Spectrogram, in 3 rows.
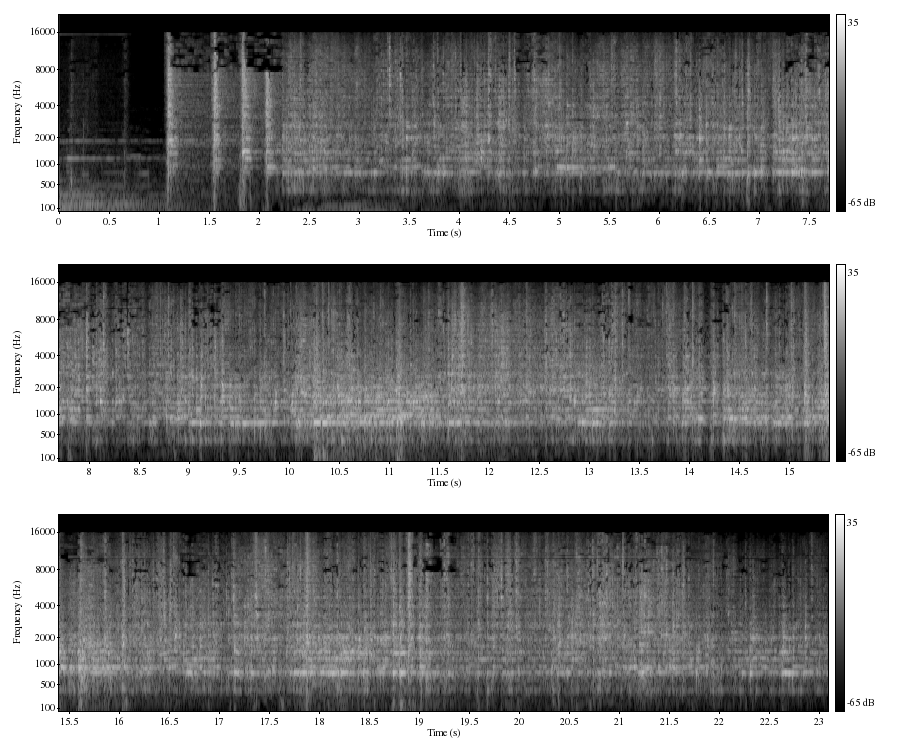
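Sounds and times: glass bottle rolling on concrete: 0:01.1 - 0:23.0.

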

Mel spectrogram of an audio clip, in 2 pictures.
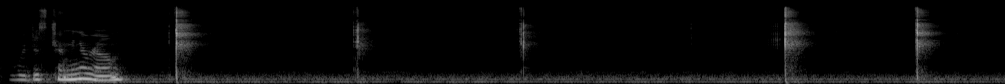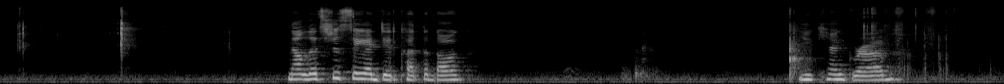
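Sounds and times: nail clippers clipping dog nails: 0:01.6 - 0:02.1, 0:03.5 - 0:03.8, 0:05.1 - 0:05.5, 0:07.7 - 0:08.2, 0:09.0 - 0:09.6, 0:10.2 - 0:11.6.

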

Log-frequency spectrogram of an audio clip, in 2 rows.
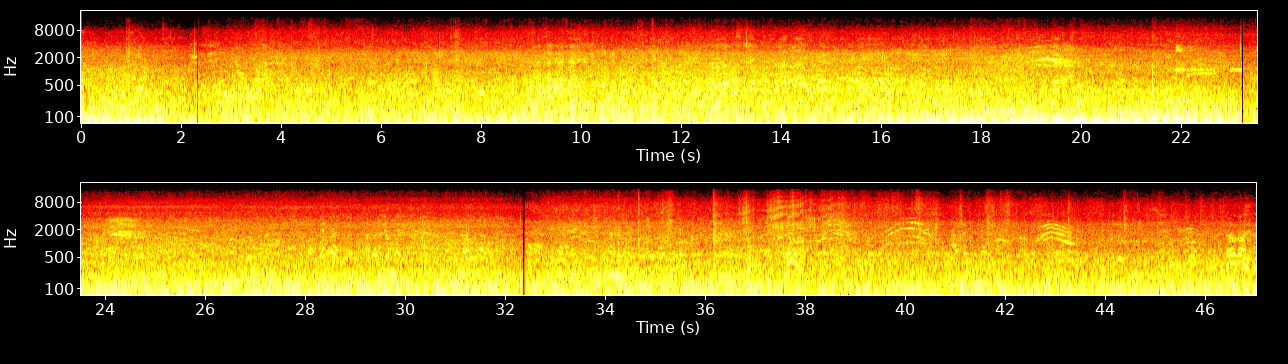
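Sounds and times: faint voices of passers-by: 0:00.0 - 0:47.0
low street rumble: 0:00.0 - 0:47.0.

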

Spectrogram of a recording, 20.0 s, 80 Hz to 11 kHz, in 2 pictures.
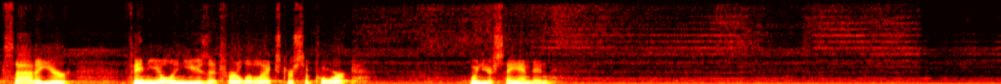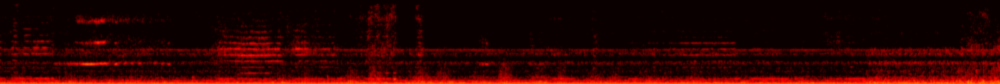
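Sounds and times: wood lathe humming: 0:00.0 - 0:20.0
sandpaper on spinning wood: 0:02.0 - 0:18.7.

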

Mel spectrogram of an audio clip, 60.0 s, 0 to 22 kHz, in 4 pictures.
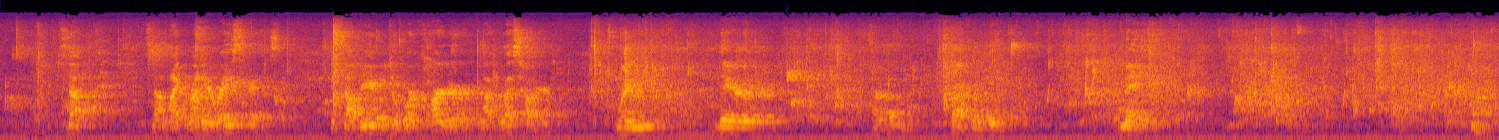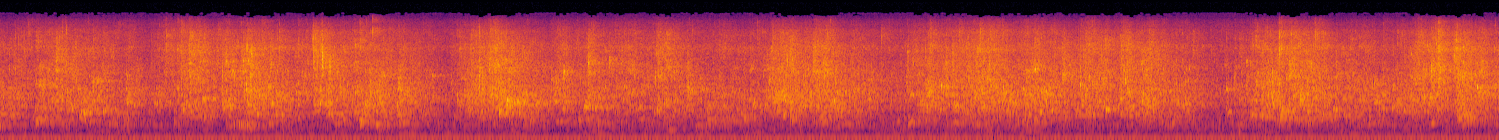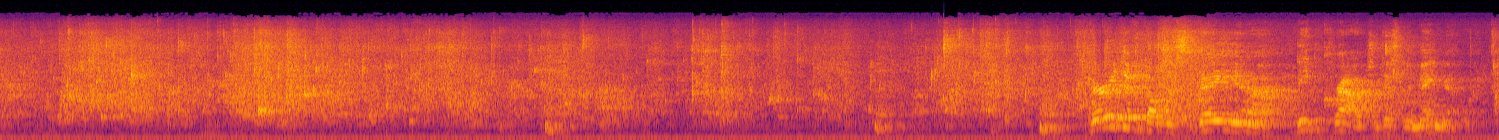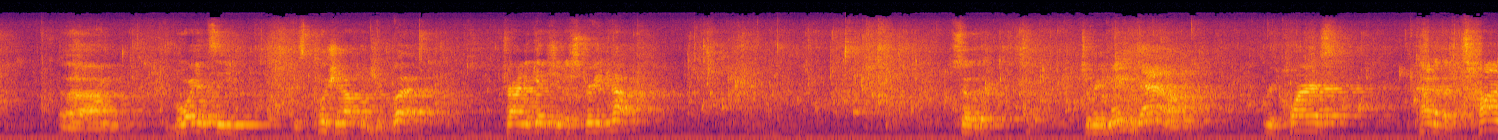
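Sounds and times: pool water sloshing and splashing: 0:00.0 - 0:59.9.

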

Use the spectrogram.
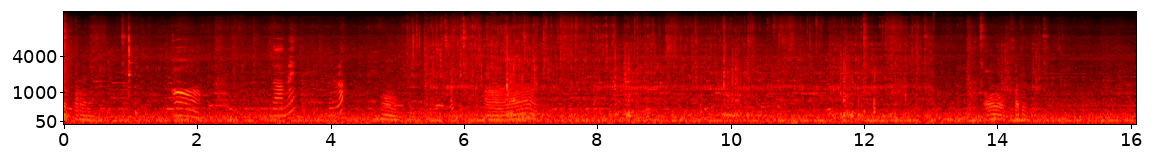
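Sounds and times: juicer machine humming: 0:05.0 - 0:14.8
juice filling a bottle: 0:05.1 - 0:13.0
juicer clicks: 0:05.2 - 0:13.1.

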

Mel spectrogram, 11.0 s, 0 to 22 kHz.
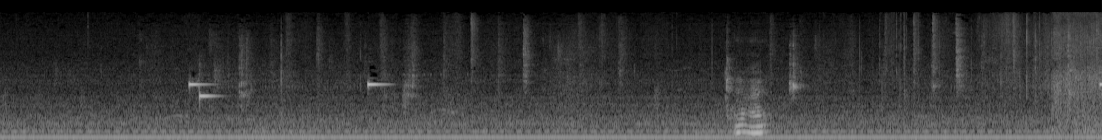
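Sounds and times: short electronic beeps: 0:01.9 - 0:02.2.

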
